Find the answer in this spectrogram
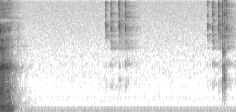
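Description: A computer mouse button double-clicked, faint, about a second in.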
